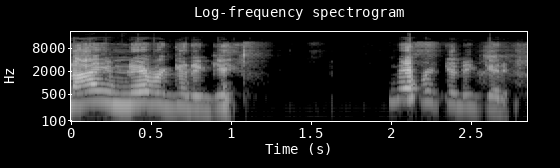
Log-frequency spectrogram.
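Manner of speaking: a laugh breaking into never gonna get it; giggling at her own failure; laughing self-mockery. Real, not acted. Laughing at herself for failing the word, giggly. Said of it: "I'm a Texan".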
